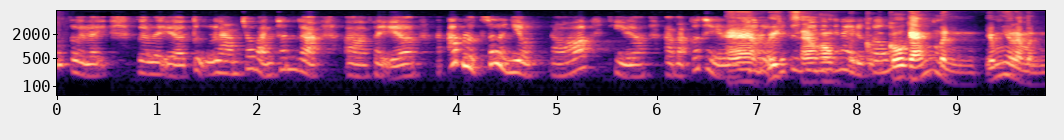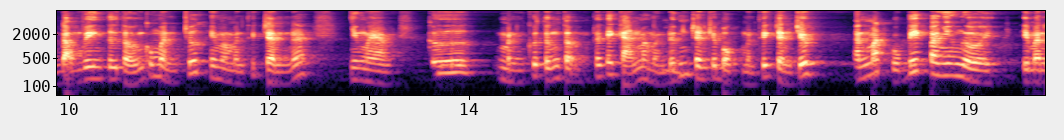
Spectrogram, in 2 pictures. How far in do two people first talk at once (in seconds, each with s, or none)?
6.7 s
